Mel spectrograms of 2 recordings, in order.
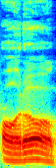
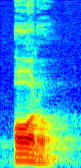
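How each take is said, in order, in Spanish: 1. El acento está en la última sílaba. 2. El acento está en la primera sílaba. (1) "como cuando uno ora en el pasado, tuviera una tilde aquí" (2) "Así que es oro. ... por eso es una palabra llana"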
